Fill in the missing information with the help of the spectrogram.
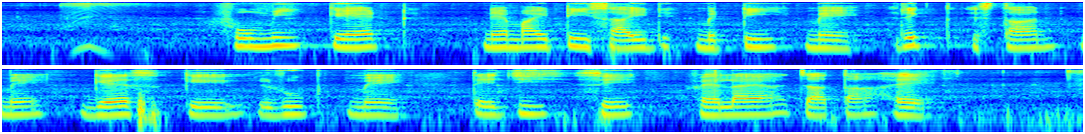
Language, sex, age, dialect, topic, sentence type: Hindi, male, 18-24, Marwari Dhudhari, agriculture, statement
